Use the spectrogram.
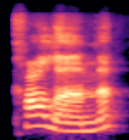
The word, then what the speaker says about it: column: Okay, pick up your pencil to write column and remember the silent N at the end.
